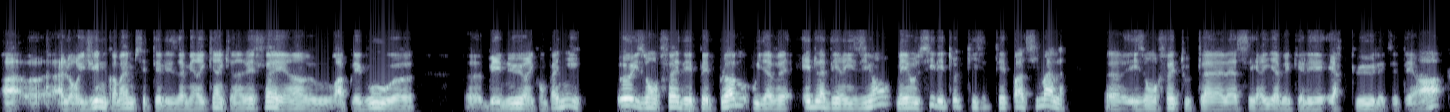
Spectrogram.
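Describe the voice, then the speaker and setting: A man with a husky, fairly low voice, talking in a halting way and drifting from one tangent to the next, with plenty of filler sounds. The sound is dry and close, with a slightly dull, lo-fi quality. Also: expressive, a little mellow, no echo. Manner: halting, digressive storytelling full of filler sounds. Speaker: author being interviewed. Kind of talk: casual interview talk.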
